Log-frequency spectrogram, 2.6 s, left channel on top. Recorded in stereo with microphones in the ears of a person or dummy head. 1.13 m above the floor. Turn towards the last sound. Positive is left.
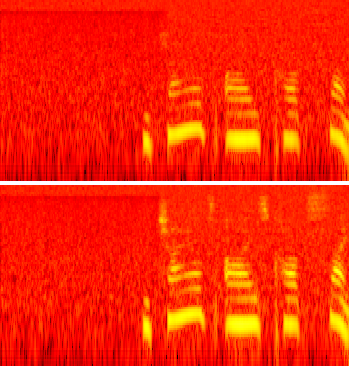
turn(degrees=-65)  # may be behind; listen again after turning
